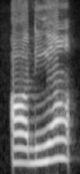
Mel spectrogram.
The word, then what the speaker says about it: Anya: अगला नाम है दोस्तों आनिया। आनिया बहुत प्यारा नाम है। आनिया का स्पेलिंग ANYA।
